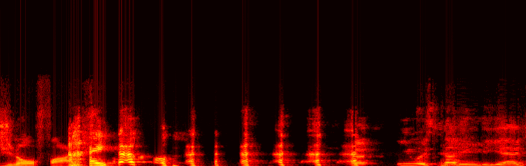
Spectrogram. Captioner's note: laughing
